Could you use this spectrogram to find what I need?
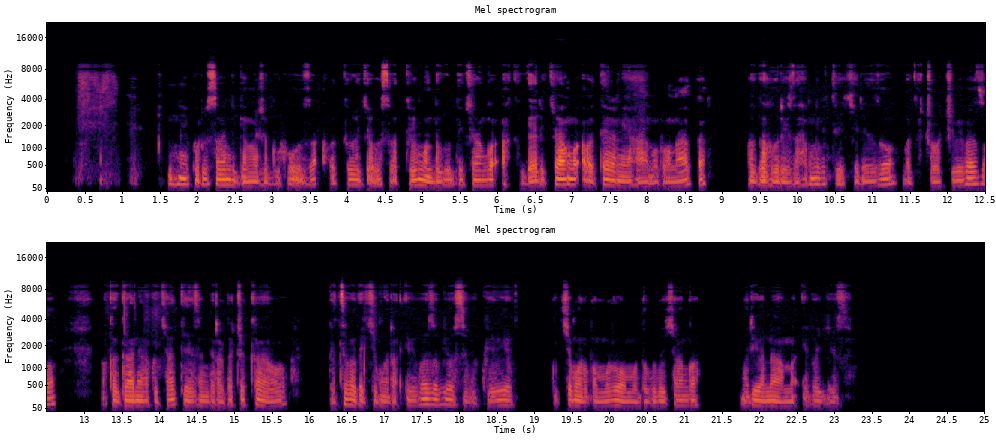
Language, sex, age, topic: Kinyarwanda, male, 25-35, health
